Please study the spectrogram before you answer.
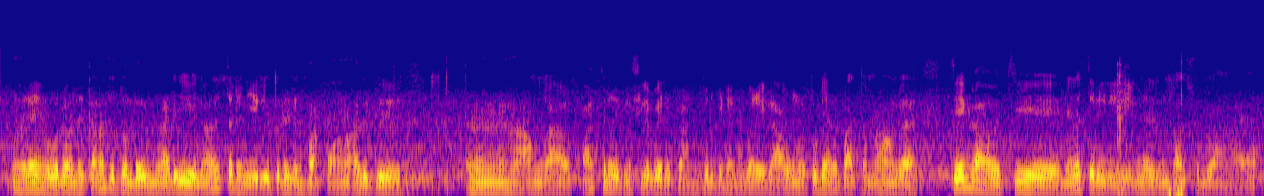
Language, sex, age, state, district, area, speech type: Tamil, male, 30-45, Tamil Nadu, Sivaganga, rural, spontaneous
